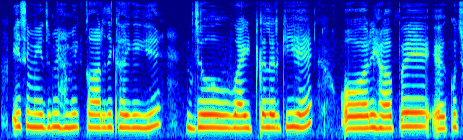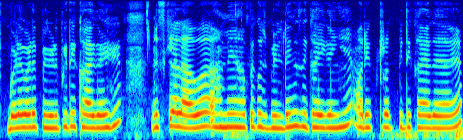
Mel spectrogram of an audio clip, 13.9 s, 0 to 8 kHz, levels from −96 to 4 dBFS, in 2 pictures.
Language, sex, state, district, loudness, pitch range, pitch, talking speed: Hindi, female, Maharashtra, Solapur, -18 LUFS, 270-285 Hz, 275 Hz, 175 wpm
